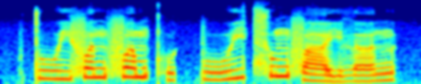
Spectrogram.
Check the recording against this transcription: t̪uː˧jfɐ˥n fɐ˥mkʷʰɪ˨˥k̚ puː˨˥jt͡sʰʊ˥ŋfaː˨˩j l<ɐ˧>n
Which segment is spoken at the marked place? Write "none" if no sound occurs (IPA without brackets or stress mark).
ɐ˨˧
